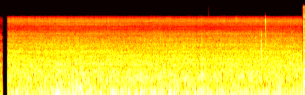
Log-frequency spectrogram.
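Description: Bath tap running into a tub: a steady, loud rush of water that starts suddenly after a brief silence.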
